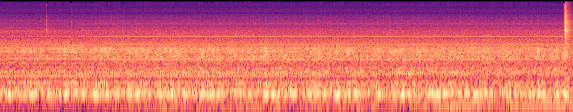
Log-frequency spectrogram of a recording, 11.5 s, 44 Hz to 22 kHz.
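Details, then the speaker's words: Old Bridgeport 1J 9x42 vertical milling machine back in high gear with the quill power feed engaged: steady even motor and gear hum, faint constant high whine, no knocks or grinding; quill feed working normally. "Back to high gear. We'll do the quill feed."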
